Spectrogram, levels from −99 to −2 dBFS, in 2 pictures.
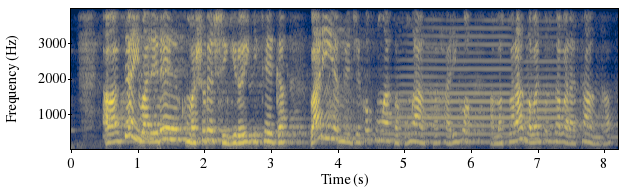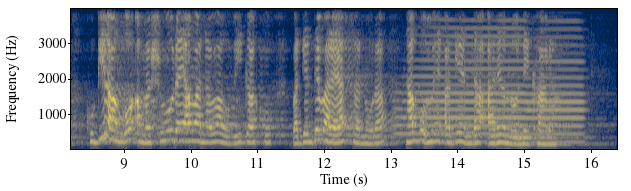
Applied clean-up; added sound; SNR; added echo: none; Wind instrument, woodwind instrument; 13 dB; reverberation time 1.4 s.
